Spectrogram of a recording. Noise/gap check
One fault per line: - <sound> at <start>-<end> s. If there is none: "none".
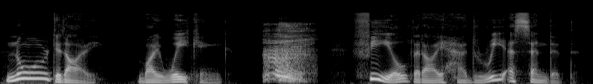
- throat clearing at 2.6-3.2 s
